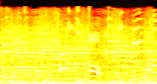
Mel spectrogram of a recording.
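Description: Basketball dribbled on a hardwood court during live play, over steady arena background noise.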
